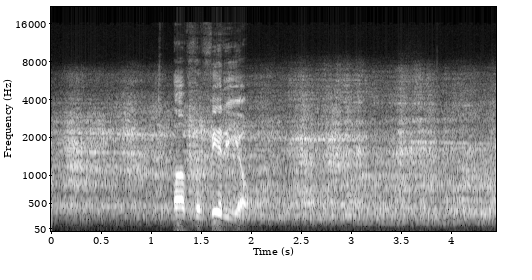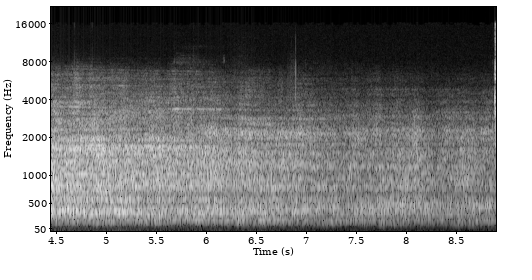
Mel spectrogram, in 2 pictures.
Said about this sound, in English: Okay, I'm gonna let that plane go by.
